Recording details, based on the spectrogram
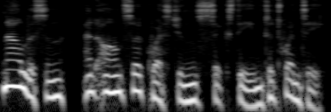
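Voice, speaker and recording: Slightly husky male exam announcer, lively pitch. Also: moderate pace, dry recording, clean studio sound. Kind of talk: scripted exam instructions narration.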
